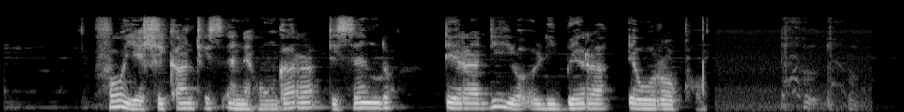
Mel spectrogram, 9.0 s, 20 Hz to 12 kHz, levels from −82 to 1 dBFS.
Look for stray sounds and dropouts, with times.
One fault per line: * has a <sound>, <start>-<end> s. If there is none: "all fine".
* has a cough, 7.8-8.7 s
